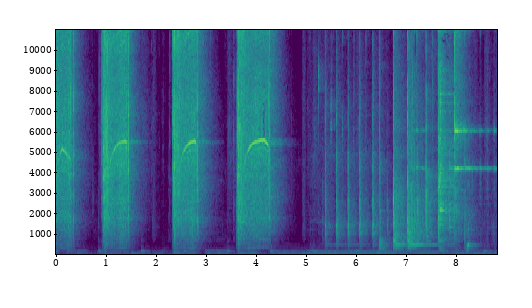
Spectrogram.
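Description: Power drill with a socket spinning out the bolts of a Toyota 20R engine's oil pump, in four short bursts with a whine that rises and falls in each. Then a run of metallic clicks and clinks as the loosened oil pump is worked off the front of the block.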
